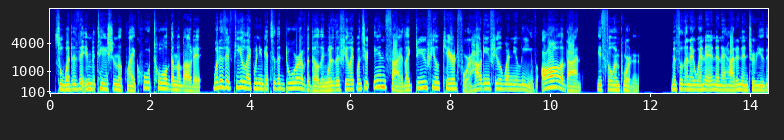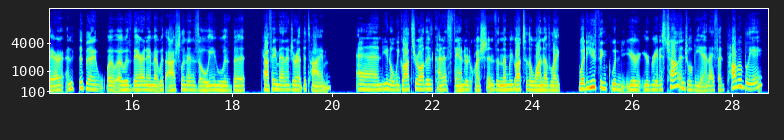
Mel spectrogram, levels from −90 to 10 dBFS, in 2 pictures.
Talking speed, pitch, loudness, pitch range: 250 wpm, 165 Hz, -28 LUFS, 150-190 Hz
